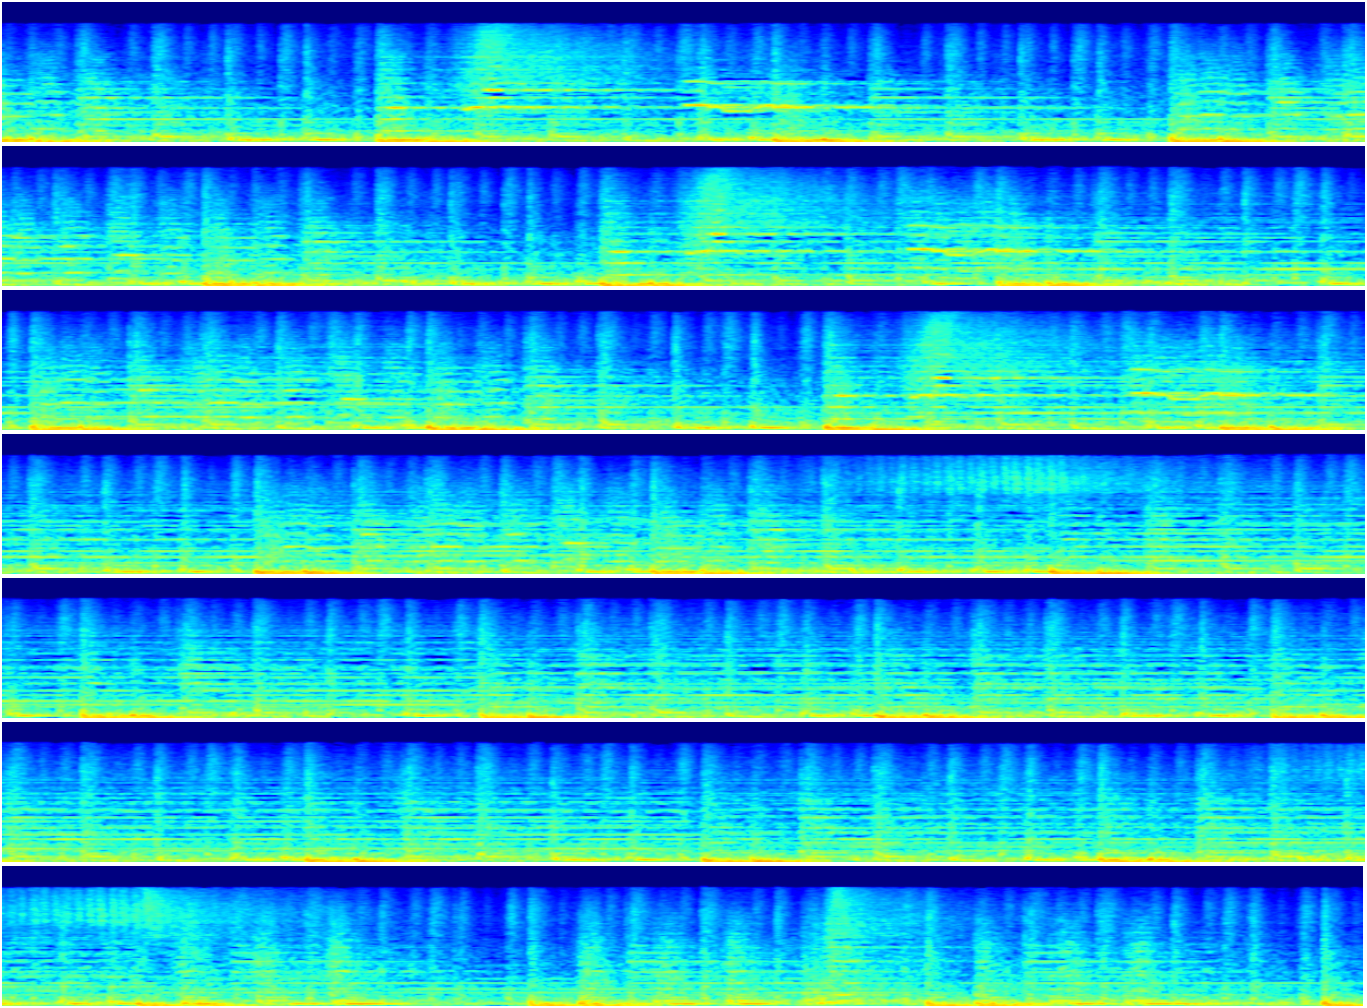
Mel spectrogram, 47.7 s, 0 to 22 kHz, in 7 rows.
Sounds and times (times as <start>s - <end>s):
Video game music: 0.0s - 47.6s.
